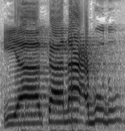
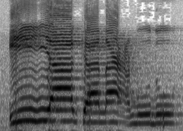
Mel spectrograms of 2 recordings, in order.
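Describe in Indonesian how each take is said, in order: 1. Bunyi y dalam iyyaka itu tunggal, dibaca pendek. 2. Bunyi y dalam iyyaka itu dobel, dibaca panjang.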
